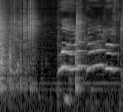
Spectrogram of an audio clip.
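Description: Puzzle pieces tipped out onto a table, a loud clatter at the very start that dies away within about half a second. About a second in, a young child's high-pitched voice follows in a long, drawn-out sound.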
